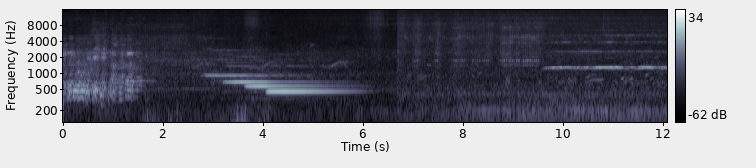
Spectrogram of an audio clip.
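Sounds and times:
descending four-note chime: 0:02.7 - 0:06.1, 0:09.6 - 0:12.0.

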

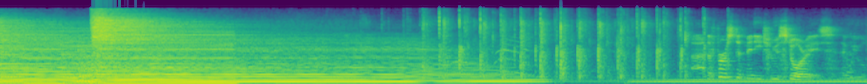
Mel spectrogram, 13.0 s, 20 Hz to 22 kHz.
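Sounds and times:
faint guitar tone: 0:00.0 - 0:08.2, 0:09.3 - 0:13.0
rock band chord ringing out: 0:00.0 - 0:13.0
audience clapping: 0:05.4 - 0:11.0
audience cheering: 0:06.0 - 0:10.8.

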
